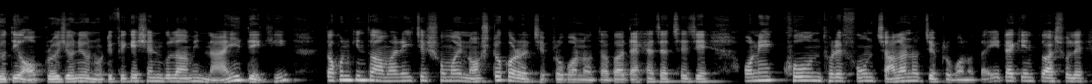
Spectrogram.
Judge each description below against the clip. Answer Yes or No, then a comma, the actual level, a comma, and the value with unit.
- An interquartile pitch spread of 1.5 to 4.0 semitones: No, average, 4.5 semitones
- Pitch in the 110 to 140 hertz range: No, medium, 150 Hz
